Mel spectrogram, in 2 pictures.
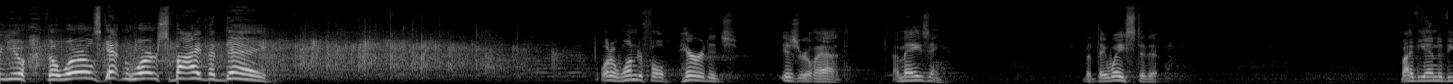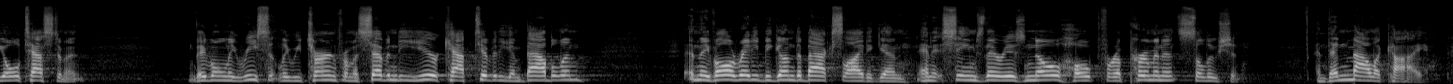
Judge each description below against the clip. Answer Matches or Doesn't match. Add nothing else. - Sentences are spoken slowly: Matches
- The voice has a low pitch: Doesn't match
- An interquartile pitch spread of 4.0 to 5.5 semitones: Doesn't match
